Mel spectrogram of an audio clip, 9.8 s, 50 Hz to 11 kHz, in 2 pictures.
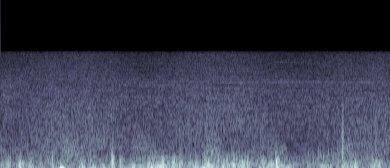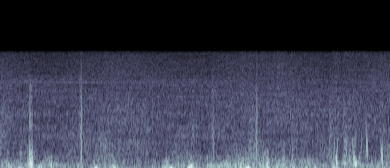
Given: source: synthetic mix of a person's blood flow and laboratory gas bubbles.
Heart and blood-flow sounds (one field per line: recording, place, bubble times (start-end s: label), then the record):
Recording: Doppler ultrasound of blood flow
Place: subclavian vein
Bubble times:
9.01-9.49 s: bubbles
9.61-9.69 s: bubbles
From the record:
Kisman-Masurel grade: 212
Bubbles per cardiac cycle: several, 3 to 8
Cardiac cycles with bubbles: 1 to 10%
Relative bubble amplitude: moderate (0.250 to 0.450)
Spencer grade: 1 (occasional bubble signal discernible with the cardiac motion signal, with majority of cardiac periods free of bubbles)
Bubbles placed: anywhere in the cardiac cycle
